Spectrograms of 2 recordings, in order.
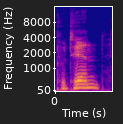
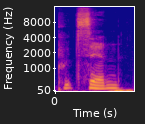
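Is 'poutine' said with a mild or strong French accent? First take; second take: mild; strong. First: It is said with a mild French accent. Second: It is said with a strong French accent. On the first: "They call it" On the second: "that's too French"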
